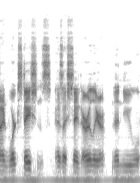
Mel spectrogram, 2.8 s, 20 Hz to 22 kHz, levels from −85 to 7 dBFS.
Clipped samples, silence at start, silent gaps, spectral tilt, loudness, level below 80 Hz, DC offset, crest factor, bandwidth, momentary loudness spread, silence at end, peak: under 0.1%; 0 s; none; -1 dB/octave; -28 LUFS; -50 dBFS; under 0.1%; 20 dB; 16 kHz; 10 LU; 0 s; -10 dBFS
